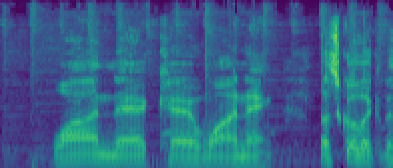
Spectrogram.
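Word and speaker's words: Wahnekewening: I sometimes just call it Waka Waka if I forget how to pronounce it, but it's Wanakawanang.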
